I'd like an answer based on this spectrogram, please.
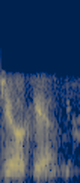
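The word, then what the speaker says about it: Joakim: is what is it jaim or how you any idea it's it's Yim Yim okay uh Mel Tonia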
